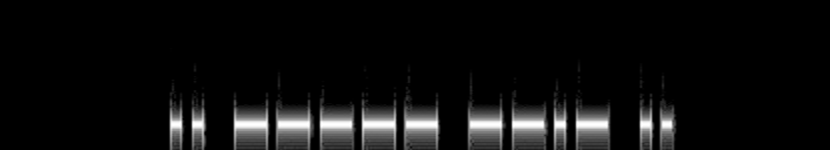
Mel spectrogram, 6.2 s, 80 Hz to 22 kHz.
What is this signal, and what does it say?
Morse code, heard as a keyed tone, about 15 wpm, 700 Hz. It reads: I0QI
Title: DXCC-100 Call Signs - 4 Characters - 15wpm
